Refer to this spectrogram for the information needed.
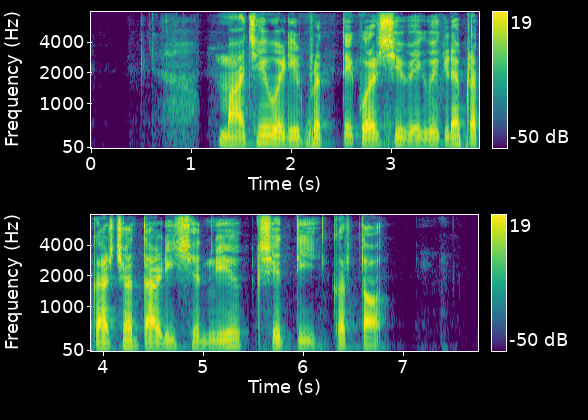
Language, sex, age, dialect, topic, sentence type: Marathi, male, 60-100, Northern Konkan, agriculture, statement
